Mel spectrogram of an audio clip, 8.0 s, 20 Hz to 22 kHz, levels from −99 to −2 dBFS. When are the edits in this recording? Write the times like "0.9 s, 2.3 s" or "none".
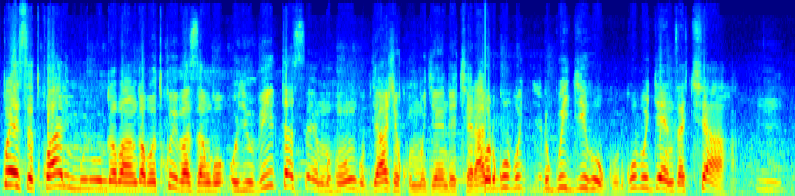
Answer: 4.8 s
